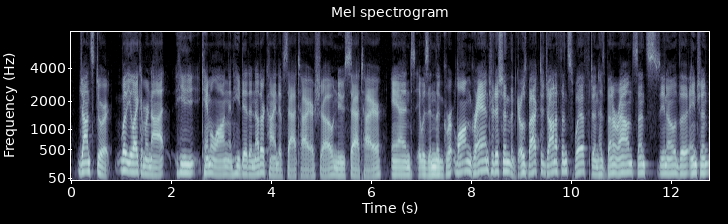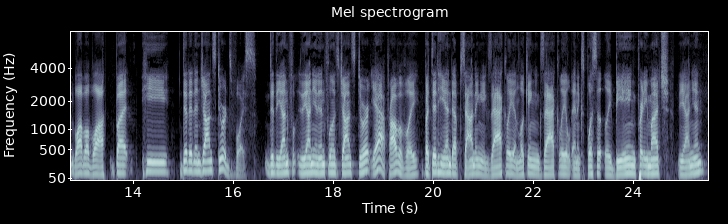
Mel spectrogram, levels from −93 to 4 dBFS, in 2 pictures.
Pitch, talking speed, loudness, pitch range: 115 Hz, 195 wpm, -20 LUFS, 100-125 Hz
